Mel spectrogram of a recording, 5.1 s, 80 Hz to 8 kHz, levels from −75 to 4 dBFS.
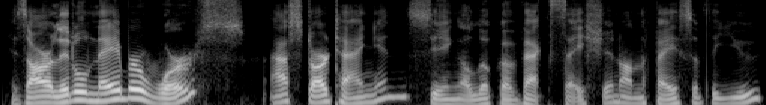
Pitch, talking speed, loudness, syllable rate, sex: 135 Hz, 210 wpm, -19 LUFS, 5.4 syllables/s, male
